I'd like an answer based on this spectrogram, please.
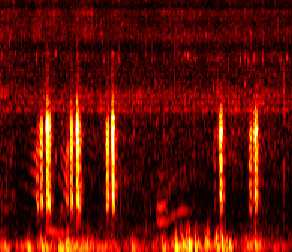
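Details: Wood frogs at the end of April, found on a spring hike, call with brief, raspy, duck-like clucking notes, singly or in quick pairs at an uneven pace, over a low background rumble.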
